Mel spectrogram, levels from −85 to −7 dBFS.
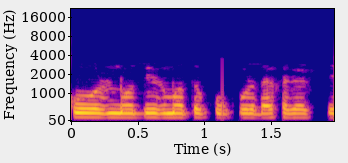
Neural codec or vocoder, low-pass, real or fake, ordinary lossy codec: none; 3.6 kHz; real; none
